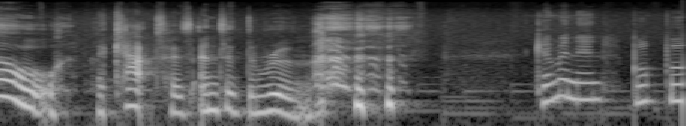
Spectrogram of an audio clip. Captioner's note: laughs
